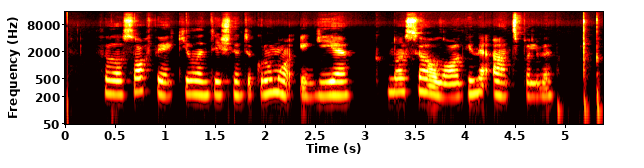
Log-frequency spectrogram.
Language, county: Lithuanian, Šiauliai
